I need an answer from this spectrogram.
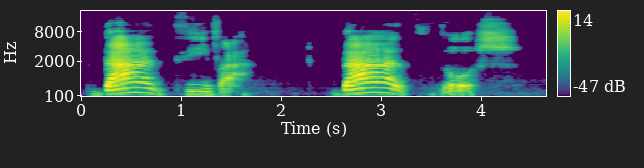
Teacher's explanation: You have the D sound at the beginning, and then you have that slight TH sound when you say the D syllable.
